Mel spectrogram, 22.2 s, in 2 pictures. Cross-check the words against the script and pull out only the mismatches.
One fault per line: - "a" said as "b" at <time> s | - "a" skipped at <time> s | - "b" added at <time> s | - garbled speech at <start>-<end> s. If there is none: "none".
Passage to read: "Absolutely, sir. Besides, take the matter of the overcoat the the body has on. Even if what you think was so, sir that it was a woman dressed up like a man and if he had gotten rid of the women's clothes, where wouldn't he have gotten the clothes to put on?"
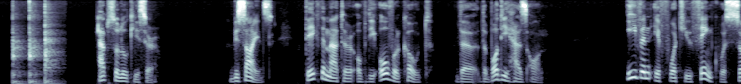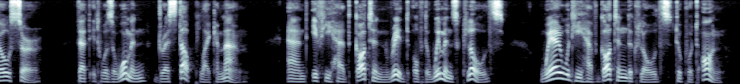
- "wouldn't" said as "would" at 19.6 s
